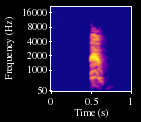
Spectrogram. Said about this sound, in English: still getting over this cold everybody so every once in a while i might cough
